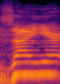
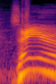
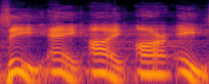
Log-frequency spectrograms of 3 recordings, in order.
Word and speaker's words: Zaire: Howard Cosell coming to you ringside here in Zaire, Africa. Zaire, of course, is spelled Z-A-I-R-E. Some would pronounce it Zaire. They're wrong.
